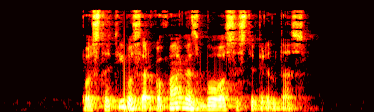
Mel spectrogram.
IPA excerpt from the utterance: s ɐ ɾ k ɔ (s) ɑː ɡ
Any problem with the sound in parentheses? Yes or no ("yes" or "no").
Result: yes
